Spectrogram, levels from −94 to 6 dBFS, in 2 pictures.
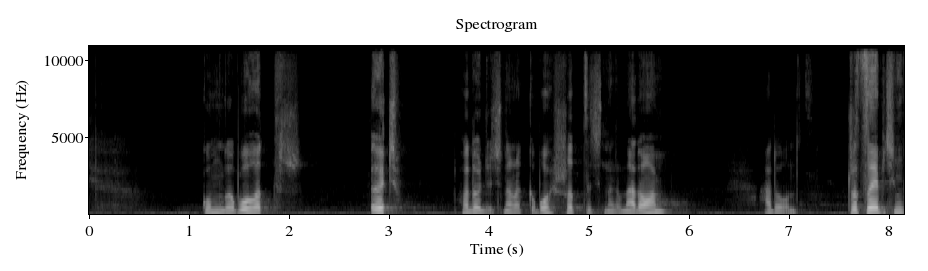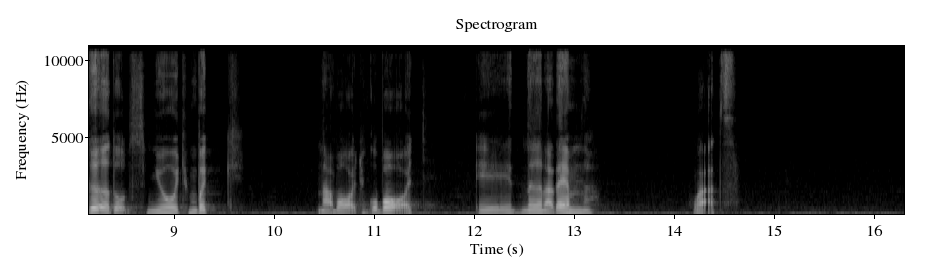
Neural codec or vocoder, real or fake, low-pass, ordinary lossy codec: vocoder, 22.05 kHz, 80 mel bands, Vocos; fake; none; none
